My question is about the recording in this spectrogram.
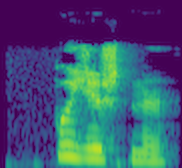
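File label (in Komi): "пызьыштны", Komi, female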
